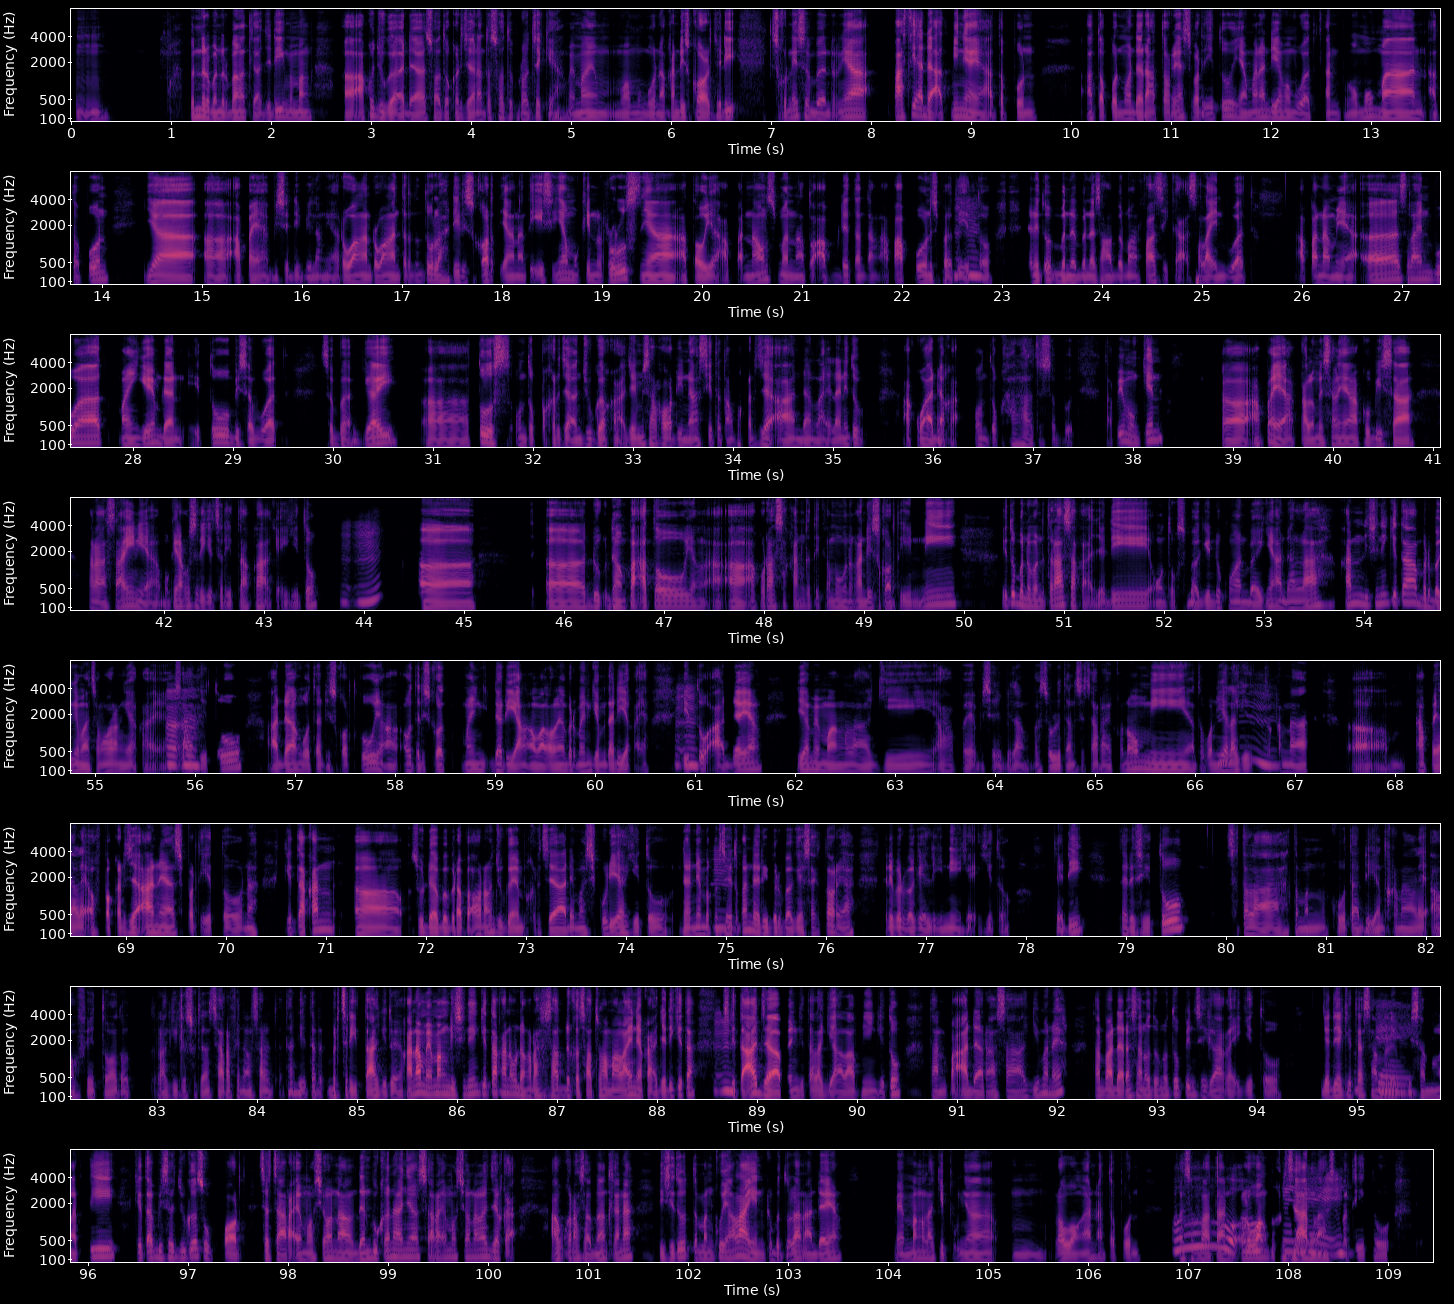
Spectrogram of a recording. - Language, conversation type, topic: Indonesian, podcast, Bagaimana komunitas daring dapat menjadi jaringan dukungan yang baik?
- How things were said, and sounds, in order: in English: "rules-nya"; in English: "announcement"; in English: "update"; other background noise; in English: "tools"; in English: "layoff"; in English: "layoff"; in English: "support"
